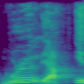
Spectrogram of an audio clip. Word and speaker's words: 물약: 물약 보면 얘 표준 발음이 물약이거든요. 근데 한국어 음운 규칙 중에 리을 첨가는 없어요. 이게 어떻게 된 거냐? 니은 첨가가 먼저 되고 니은이 먼저 들어오고 이 니은이 리을로 바뀌는 유음화가 일어나서 물약이 되는 거거든요.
